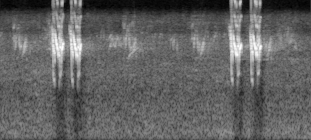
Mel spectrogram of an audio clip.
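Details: Pet budgerigar giving two quick pairs of harsh, bright chirps about two seconds apart, each pair a double note, over a quiet hiss of room noise with faint soft chatter between.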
